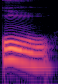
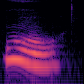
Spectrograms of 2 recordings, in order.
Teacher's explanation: but when I pronounce o I bring it forward and it feels like it's sitting under my nose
